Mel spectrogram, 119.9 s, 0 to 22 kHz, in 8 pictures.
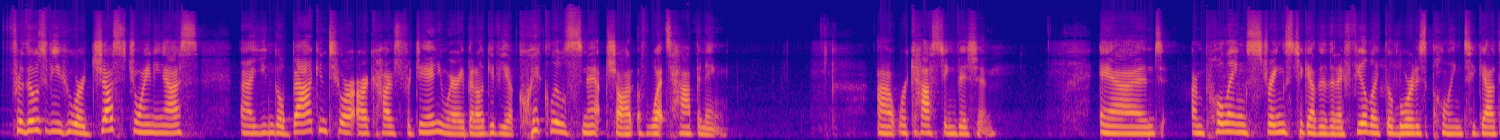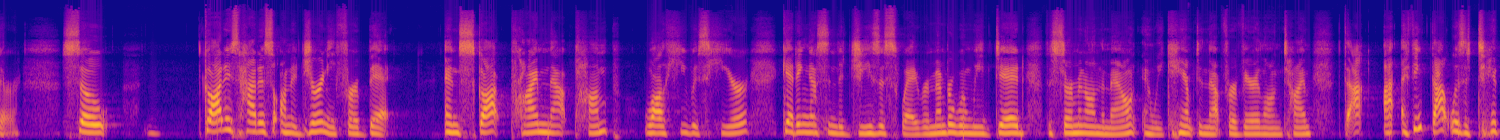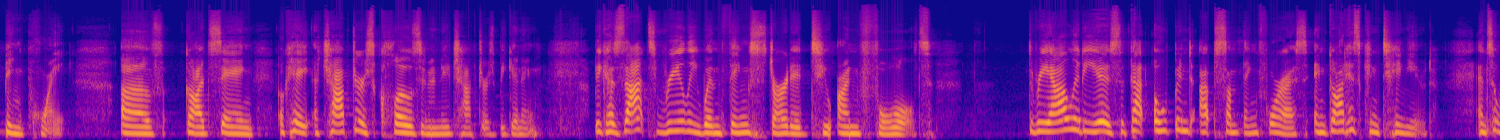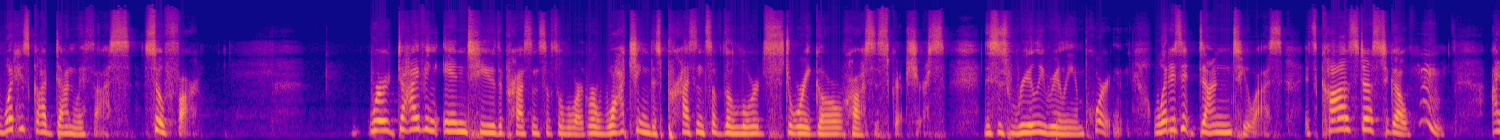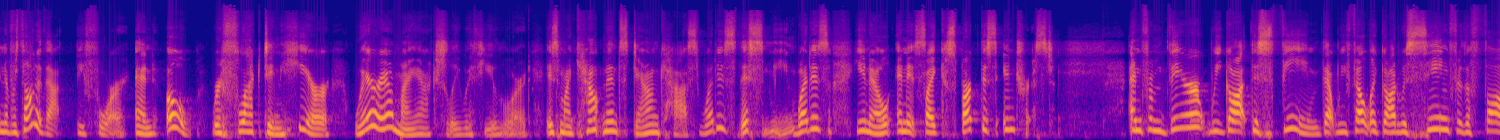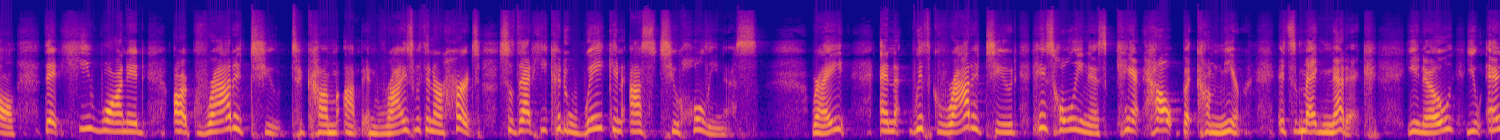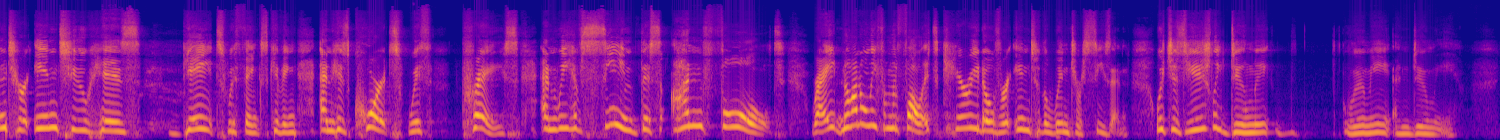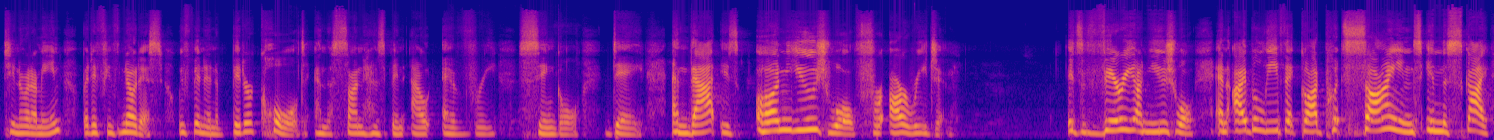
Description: Individual Teachings Service Type: Sunday Morning As we step into 2025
